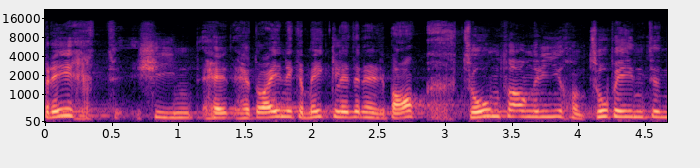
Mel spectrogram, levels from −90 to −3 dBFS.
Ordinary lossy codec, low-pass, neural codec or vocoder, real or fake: Opus, 64 kbps; 14.4 kHz; none; real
